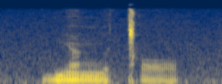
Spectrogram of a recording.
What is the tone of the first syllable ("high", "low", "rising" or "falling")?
high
